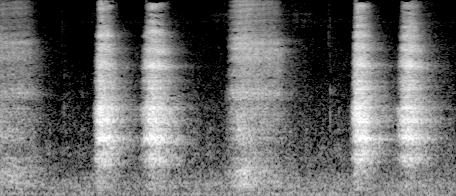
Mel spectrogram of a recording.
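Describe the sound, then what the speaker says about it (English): A runner's breathing follows a set pattern, one inhale through the nose and two exhales through the mouth. The breaths are close and distinct in a repeating rhythm with brief pauses and no speech. "breathing in once through my nose and out twice through my mouth"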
